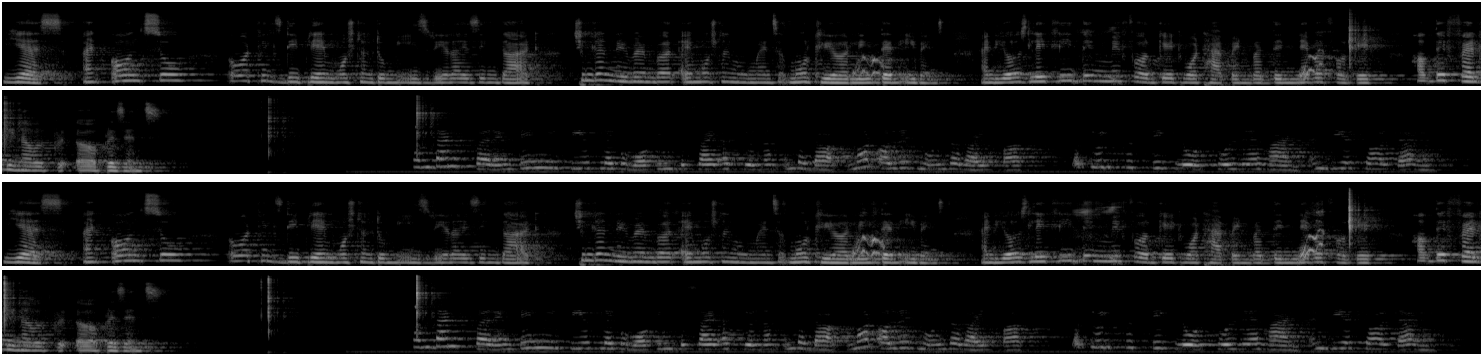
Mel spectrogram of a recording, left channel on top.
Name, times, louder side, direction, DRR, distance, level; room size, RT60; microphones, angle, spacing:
voice 1, 0.0-1.8 2.3-16.4, equal, 10° left, 6 dB, 1.7 m, -38 dB
Zipper (clothing), 6.5-6.9 8.4-8.8 9.4-9.6 9.9-10.0 10.2-10.3 10.6-11.2 11.6-11.7 11.9-12.4 12.7-13.2 13.6-13.7 15.0-15.4, right 5 dB, 85° right, 0.9 m, -43 dB
sound 1, 13.4-19.3, right 10 dB, 45° right, 1.2 m, -41 dB
voice 2, 18.9-25.1 25.5-29.1, right 1 dB, 10° right, 5 dB, 1.0 m, -42 dB
26.0 x 26.0 x 5.3 m, 1.2 s
head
